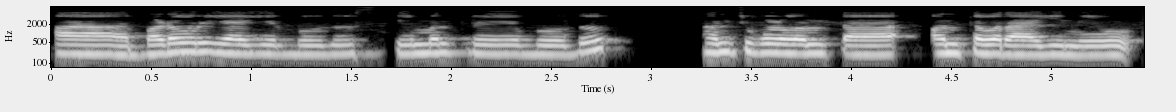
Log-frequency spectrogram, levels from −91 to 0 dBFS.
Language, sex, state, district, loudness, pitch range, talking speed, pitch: Kannada, female, Karnataka, Bijapur, -16 LUFS, 195-220 Hz, 90 wpm, 205 Hz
